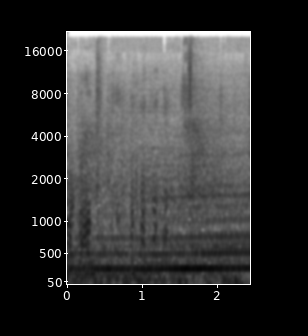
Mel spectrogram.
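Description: Motorcycle fitted with a Moriwaki slip-on exhaust riding at night, a loud steady engine drone with a strong sustained tone and rising rev flutters, close and continuous, with a voice talking over it.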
